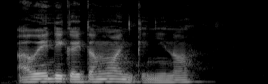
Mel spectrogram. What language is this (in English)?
Kalenjin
